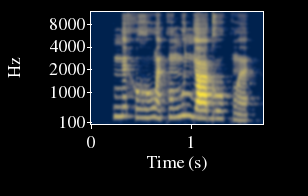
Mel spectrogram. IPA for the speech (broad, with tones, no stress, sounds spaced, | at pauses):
ŋ e˦ h u˧ ɣ u˨˦ w ɛ̃˨ k ũ˧ ŋ u˦ ɲ aː˧ ɡ oː˧ kʷ ɛ̃˨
